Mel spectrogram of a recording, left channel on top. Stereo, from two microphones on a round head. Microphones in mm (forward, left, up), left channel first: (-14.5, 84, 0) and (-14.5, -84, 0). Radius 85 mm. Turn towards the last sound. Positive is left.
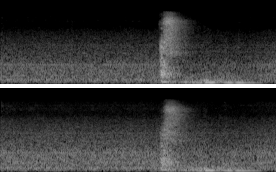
turn(degrees=70)  # may be behind; listen again after turning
